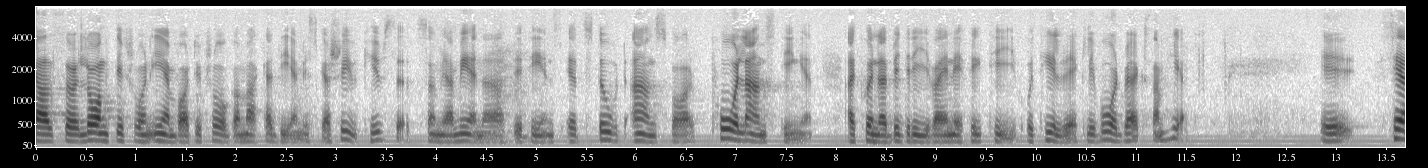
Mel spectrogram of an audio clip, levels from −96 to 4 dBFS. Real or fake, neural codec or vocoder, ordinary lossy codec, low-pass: real; none; none; none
